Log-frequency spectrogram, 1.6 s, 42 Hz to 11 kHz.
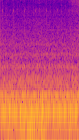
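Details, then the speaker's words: Early-80s Mustang with carburetor, at operating temperature, being fixed for sporadic stalling (fuel ruled out, spark suspected); automatic in gear, kickdown not hooked up: low, even idle around 400–500 rpm with no stumbles, down from about 1,000 in park. "And it's at proper idle now cuz I could never get it to idle around this 1,000 mark."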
